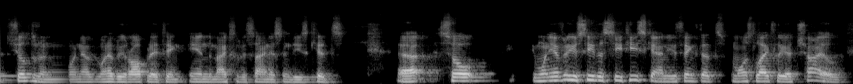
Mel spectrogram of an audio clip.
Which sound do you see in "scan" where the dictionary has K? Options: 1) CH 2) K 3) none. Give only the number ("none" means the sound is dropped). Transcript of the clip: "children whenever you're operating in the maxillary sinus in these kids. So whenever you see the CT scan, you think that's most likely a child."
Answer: 2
